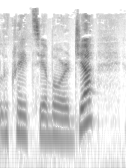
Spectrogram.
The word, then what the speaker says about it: Lucrezia Borgia: And let's tell people a little bit about Lucrezia Borgia. Am I saying that correctly? – Yes.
